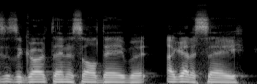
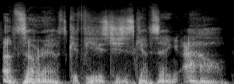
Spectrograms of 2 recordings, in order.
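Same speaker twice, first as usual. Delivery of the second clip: low, husky superhero impression; deadpan low vigilante voice; Batman; 6 semitones lower than usual. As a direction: drop far down into a mock hero growl. Acts Batman replying to Alfred.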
